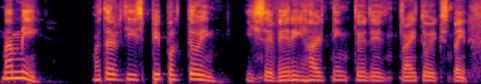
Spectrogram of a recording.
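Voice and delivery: imitating a mother's exaggerated Spanish-accented English; fake Spanish accent. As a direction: parody her put-on Spanish accent. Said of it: "full-blown fake Spanish persona".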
